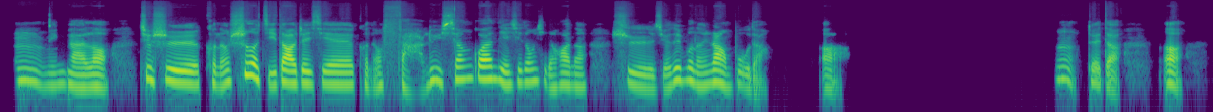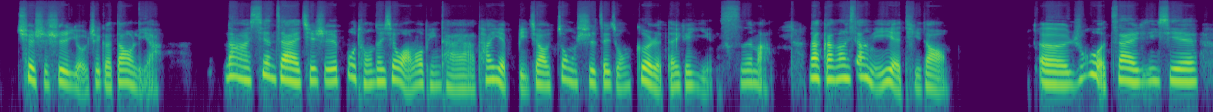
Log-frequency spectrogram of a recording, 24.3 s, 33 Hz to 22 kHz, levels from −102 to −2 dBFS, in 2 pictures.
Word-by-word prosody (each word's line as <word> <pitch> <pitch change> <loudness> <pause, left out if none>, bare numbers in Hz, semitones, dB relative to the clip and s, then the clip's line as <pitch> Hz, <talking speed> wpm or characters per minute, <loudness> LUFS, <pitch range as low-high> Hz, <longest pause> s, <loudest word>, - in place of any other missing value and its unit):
嗯， 210 -5 -4
明 160 +2 -8
白 150 -3 +1
了。 150 -1 +2 0.3
就 235 - 0
是 185 -5 +4
可 175 - -5
能 165 +4 -2
涉 275 +6 +5
及 160 -5 -4
到 180 0 +9
这 180 -1 +2
些 170 0 +1
可 150 - -9
能 155 - -7
法 160 - -8
律 215 +1 -3
相 230 +5 +4
关 235 -1 +6
的 215 - -1
一 170 - 0
些 190 +2 -5
东 195 +1 -3
西 - - -11
的 145 0 -6
话 165 -1 0
呢， 150 -1 -6 0.2
是 150 -6 -3
绝 140 +2 -5
对 220 - +2
不 215 - -1
能 160 -3 -4
让 180 -6 +4
步 150 -2 -6
的， - - -9 0.5
啊。 - - -6 2.1
嗯， 230 -1 -7
对 - - -4
的。 - - -2 0.4
呃， - - +3 0.5
确 230 - +2
实 180 -3 -4
是 185 +1 +1
有 150 - -6
这 180 - -4
个 155 -3 -3
道 190 +2 +2
理 145 - -11
啊， - - -10 0.6
那 250 -4 +1
现 275 +4 -1
在 220 -5 +6
其 210 +3 -1
实 205 0 +1
不 235 +5 -4
同 175 -7 -5
的 200 - 0
一 - - -1
些 225 - 0
网 200 - +1
络 175 +2 -1
平 160 -2 -11
台 145 -5 -7
啊， 135 - -6
它 220 - -2
也 225 - +1
比 135 - -6
较 160 +5 +1
重 210 +1 -4
视 185 +1 -2
这 175 +1 -2
种 150 0 -8
个 210 -5 +5
人 155 - -1
的 145 - -2
一 160 - -5
个 165 - -4
隐 145 -8 -14
私 185 -1 -8
嘛， - - -4 0.4
那 255 -1 +7
刚 230 0 +3
刚 245 +1 +3
像 235 -2 0
你 160 +4 -5
也 - - +3
提 - - -12
到， - - -1 0.9
呃， 170 -3 +4
如 230 +10 -8
果 300 - +3
在 215 -3 +4
一 200 +2 -4
些， 200 -1 +1
185 Hz, 230 characters per minute, -23 LUFS, 165-215 Hz, 2.1 s, 到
